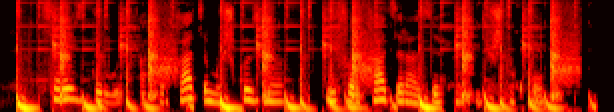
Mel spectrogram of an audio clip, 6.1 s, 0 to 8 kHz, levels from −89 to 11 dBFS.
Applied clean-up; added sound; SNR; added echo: classical method spectral subtraction.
